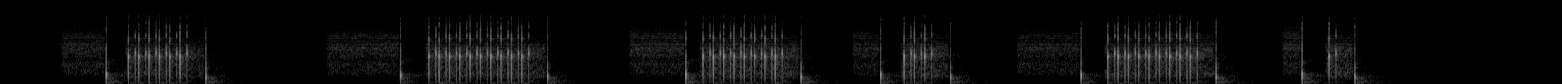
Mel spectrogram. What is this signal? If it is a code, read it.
Pulse dialling, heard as a rotary dial, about 10 pulses a second. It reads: 6 0 8 3 9 1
